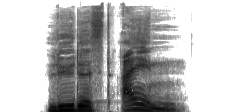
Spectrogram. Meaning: second-person singular subjunctive II of einladen
- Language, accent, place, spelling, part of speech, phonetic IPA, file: German, Germany, Berlin, lüdest ein, verb, [ˌlyːdəst ˈaɪ̯n], De-lüdest ein.ogg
